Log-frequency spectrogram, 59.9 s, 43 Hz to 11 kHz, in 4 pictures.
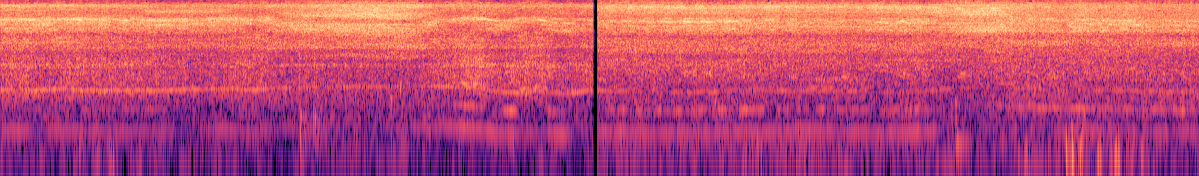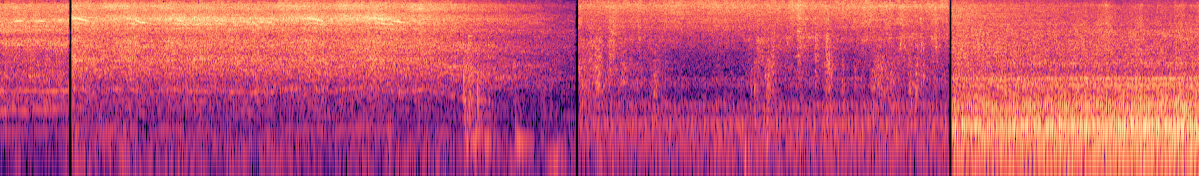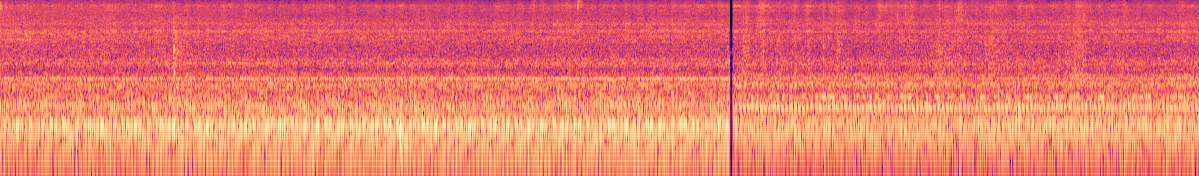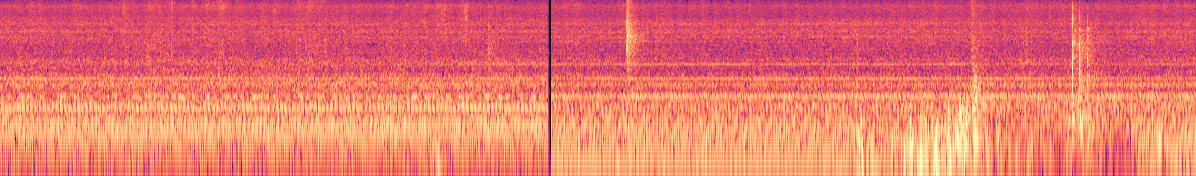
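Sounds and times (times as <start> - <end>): power tool hissing whine: 0.0 - 33.2
motor hum: 26.9 - 59.9.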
